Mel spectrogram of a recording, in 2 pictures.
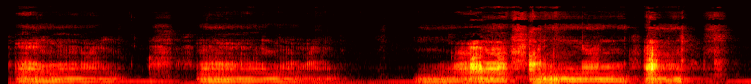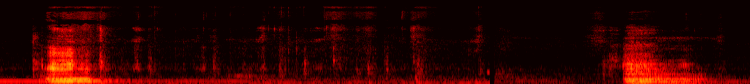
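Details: A Pit Bull puppy indoors, in a small room, 'talking': long, drawn-out, tonal growling moans rising and falling in bursts of one to one and a half seconds. Then a quiet pause and one more moan at the end.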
